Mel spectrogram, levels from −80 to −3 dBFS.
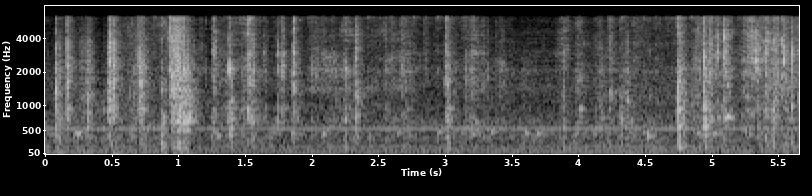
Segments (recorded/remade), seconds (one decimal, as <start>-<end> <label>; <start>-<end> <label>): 0.0-3.1 recorded; 3.1-4.5 remade; 4.5-5.7 recorded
